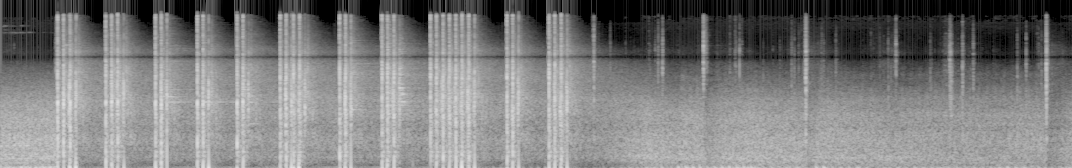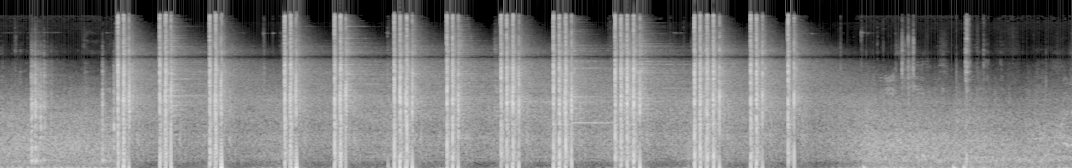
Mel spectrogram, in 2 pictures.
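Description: Open-bolt Uzi submachine gun firing short full-auto bursts in quick succession, about a dozen in the first nine seconds. A pause of several seconds with a single burst follows, then another run of about a dozen short bursts.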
